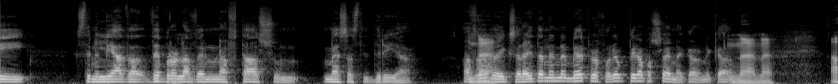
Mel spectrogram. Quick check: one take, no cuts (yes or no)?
yes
